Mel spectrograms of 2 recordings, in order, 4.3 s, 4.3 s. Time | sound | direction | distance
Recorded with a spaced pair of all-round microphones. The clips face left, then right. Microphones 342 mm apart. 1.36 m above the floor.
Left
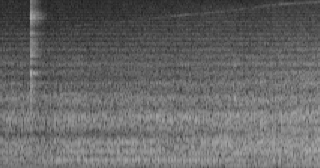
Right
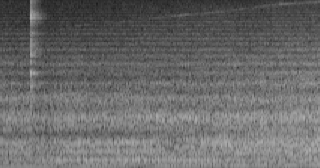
0.4 | a finger snap | 50° right (ahead or behind) | 1.6 m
